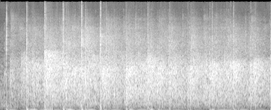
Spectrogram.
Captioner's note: applause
